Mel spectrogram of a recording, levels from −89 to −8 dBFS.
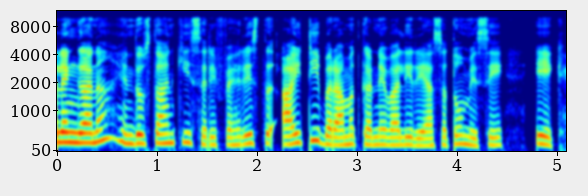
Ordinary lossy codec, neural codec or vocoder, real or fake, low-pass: none; none; real; 9.9 kHz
